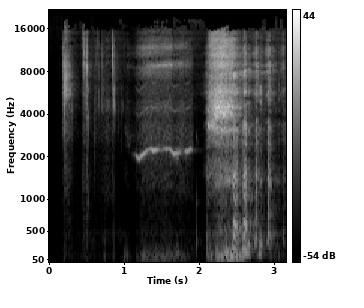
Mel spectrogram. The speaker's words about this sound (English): You whistle out of the side of your mouth. It's because I can't whistle. Dude, watching you whistle is kind of adorable.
